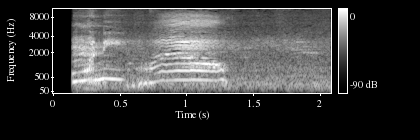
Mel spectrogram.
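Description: Domestic cat meowing twice: a short meow near the start, then a longer, drawn-out meow held at a steady pitch.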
